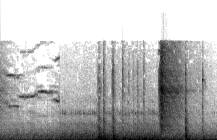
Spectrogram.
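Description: A city bus stopping at a light gives short bursts of air-brake hiss over a low rumbling idle, the sharp releases coming close together midway through.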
